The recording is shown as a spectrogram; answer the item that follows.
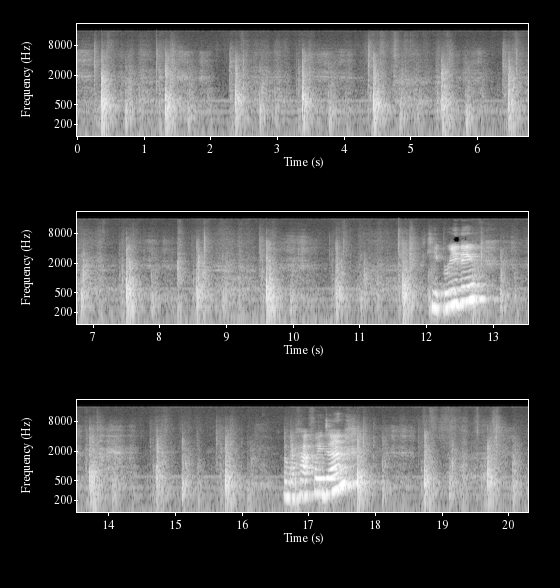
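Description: Sneakers landing on a studio floor during side-to-side lateral jumps: a steady run of short thuds, about one a second, with lighter steps between. A woman's voice breaks in briefly twice, about twelve seconds in and again near the end.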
